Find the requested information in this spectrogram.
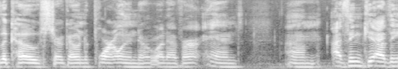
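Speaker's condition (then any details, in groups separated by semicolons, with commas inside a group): Cerebral palsy; from birth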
